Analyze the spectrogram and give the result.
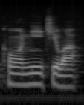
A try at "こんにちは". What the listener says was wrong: Yeah, you're saying ni strongly. You have to stress on こんにちは.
